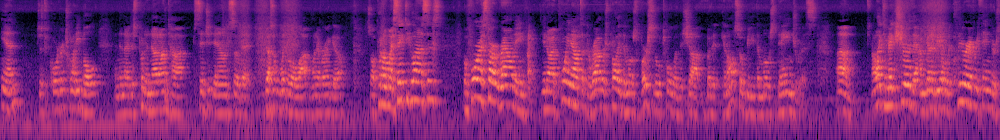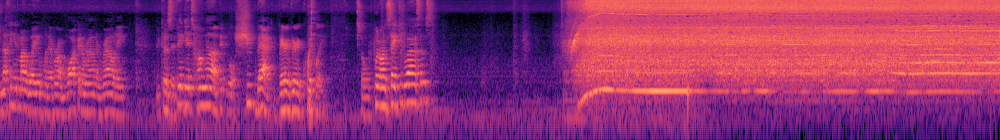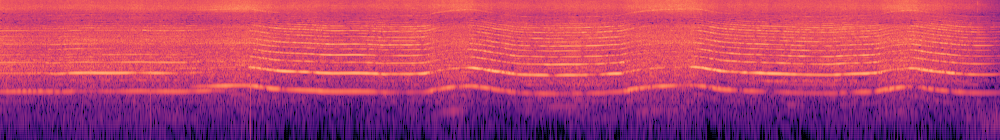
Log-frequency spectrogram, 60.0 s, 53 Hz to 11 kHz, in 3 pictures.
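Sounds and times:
router bit cutting wood: 31.2s - 60.0s
router motor whining: 31.2s - 60.0s.

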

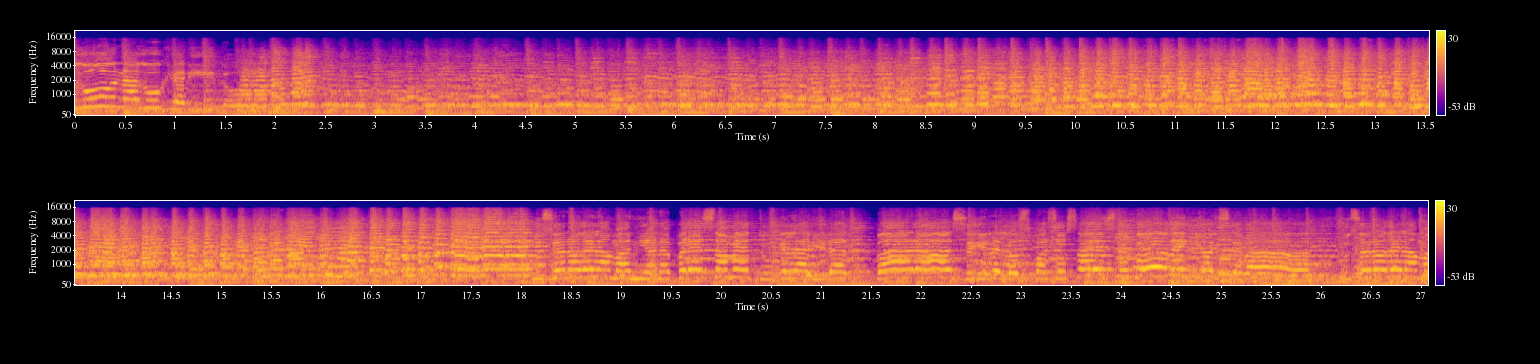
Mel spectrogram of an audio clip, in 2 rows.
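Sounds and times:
person singing: 0.0s - 2.3s, 18.1s - 27.0s
strummed guitars: 0.0s - 27.0s
violins and trumpets: 1.6s - 18.8s, 19.6s - 27.0s.

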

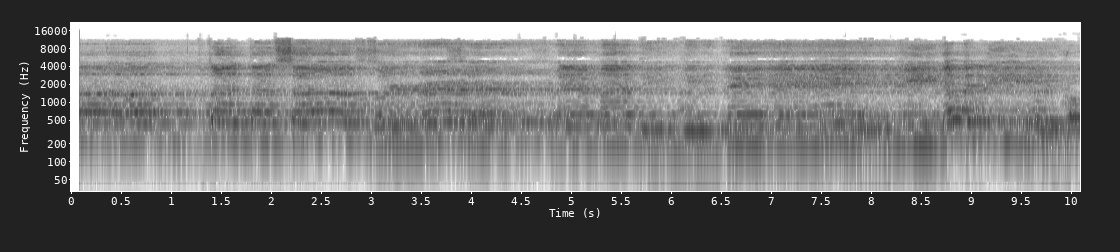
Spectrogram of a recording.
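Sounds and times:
man singing into microphone: 0.1s - 10.0s.

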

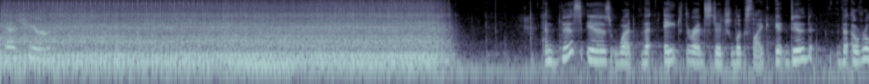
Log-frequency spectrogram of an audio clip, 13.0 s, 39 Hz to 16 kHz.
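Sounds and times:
serger sewing machine stitching: 0.0s - 7.0s.

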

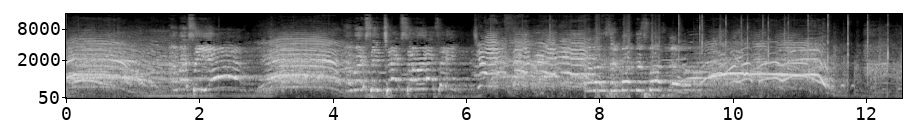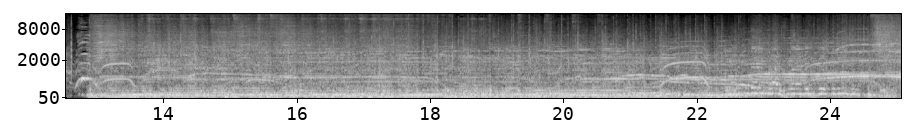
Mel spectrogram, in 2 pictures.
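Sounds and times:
audience cheering and whooping: 9.3s - 25.0s
band with heavy bass and drums: 12.8s - 25.0s.

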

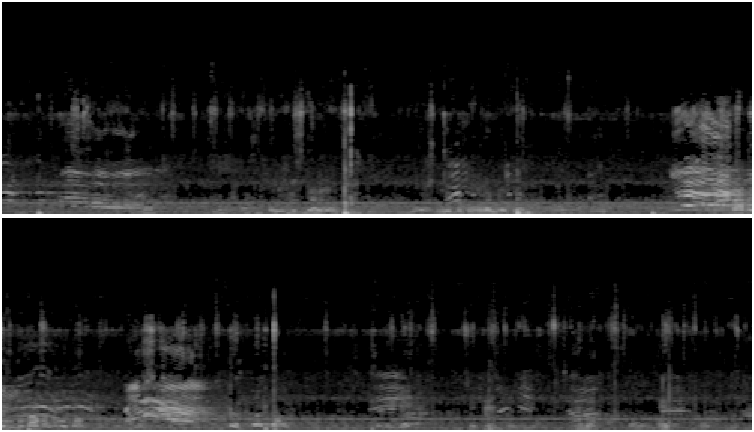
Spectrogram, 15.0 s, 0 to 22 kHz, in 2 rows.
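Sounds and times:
ball being kicked thud: 3.4s - 3.7s, 5.1s - 5.4s
players shouting: 6.7s - 9.7s.

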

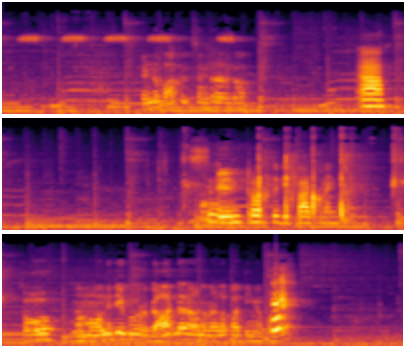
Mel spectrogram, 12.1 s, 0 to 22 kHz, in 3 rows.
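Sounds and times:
cricket chirping: 0.0s - 3.0s.

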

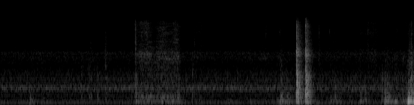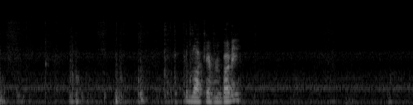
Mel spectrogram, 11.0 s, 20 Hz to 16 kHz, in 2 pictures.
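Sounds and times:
metal briefcase scraping on table: 1.8s - 2.5s.

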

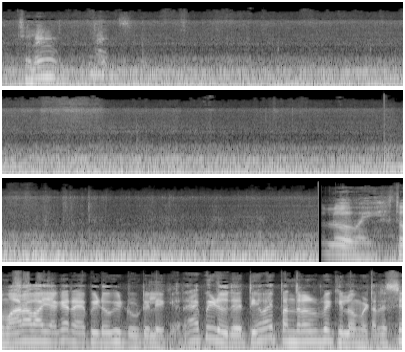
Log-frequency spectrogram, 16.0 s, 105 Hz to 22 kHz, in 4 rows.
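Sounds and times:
car engine and road noise: 0.0s - 16.0s.

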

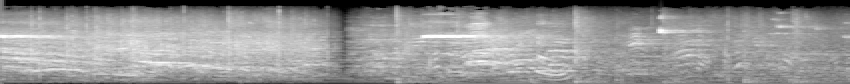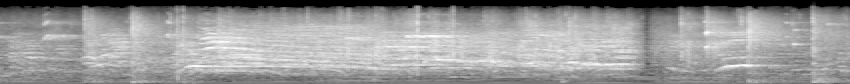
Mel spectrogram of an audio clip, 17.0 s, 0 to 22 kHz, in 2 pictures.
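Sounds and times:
players shouting: 0.0s - 5.8s, 7.4s - 17.0s
volleyball hits: 5.2s - 6.0s, 9.3s - 10.7s.

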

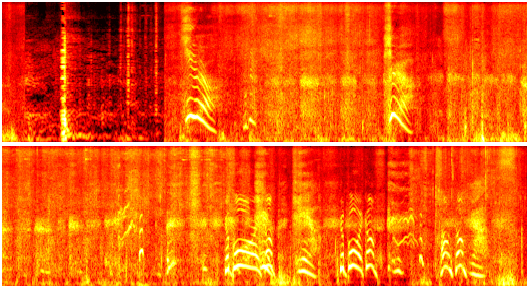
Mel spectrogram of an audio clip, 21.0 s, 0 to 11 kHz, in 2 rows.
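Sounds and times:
footsteps swishing through dry grass: 3.2s - 7.6s, 8.3s - 15.6s.

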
